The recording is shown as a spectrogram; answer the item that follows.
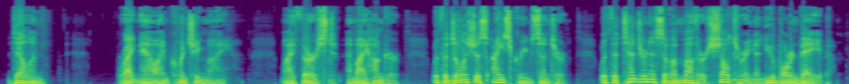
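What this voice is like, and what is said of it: Golf commentator voice. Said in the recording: “I've got to do this in my golf voice.”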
